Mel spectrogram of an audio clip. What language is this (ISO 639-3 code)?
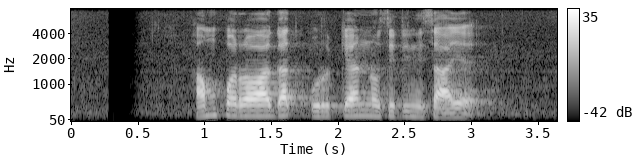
sin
